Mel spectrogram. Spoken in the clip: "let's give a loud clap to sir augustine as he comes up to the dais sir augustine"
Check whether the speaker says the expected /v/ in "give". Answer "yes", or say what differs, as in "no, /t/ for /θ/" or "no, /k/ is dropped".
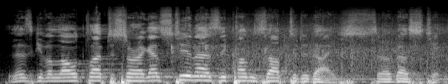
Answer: yes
